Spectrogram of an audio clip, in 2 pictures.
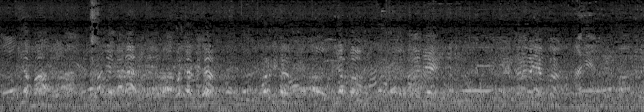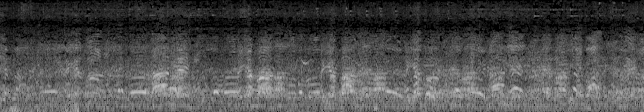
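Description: A large crowd of men shouts and chants outdoors.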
